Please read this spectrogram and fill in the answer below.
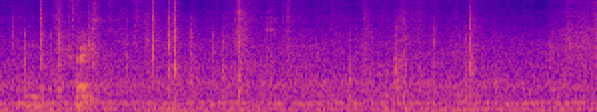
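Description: White paper gift bag being handled and opened by hand: irregular light crinkles and small ticks of paper.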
